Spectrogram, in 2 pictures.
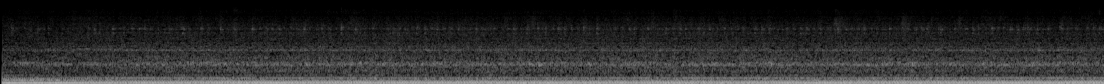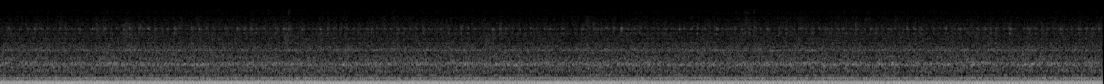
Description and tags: Literally a generator sound
Generator, industrial, machine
